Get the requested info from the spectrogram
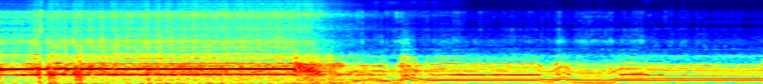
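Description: Sea-Doo personal watercraft engine running at high, steady revs with rushing water spray, then the throttle is let off about three seconds in and the engine drops to a lower steady speed, with three short blips of throttle.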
